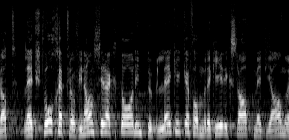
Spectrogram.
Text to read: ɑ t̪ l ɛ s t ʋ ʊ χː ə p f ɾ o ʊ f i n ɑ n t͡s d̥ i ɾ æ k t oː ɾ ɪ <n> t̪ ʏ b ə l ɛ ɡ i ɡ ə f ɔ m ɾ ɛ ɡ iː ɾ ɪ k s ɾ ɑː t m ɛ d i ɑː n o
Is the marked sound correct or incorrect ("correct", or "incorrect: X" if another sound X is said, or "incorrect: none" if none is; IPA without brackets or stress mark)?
correct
